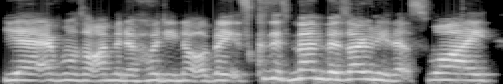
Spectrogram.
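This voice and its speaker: A woman's voice: a little high, fairly even intonation, very fast, pushed and bright. A woman hosting an informal online training webinar, chatty and emphatic, urging her listeners on as she talks to them directly. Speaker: webinar host and trading mentor.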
